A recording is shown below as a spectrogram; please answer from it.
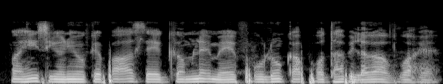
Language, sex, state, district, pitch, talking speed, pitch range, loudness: Hindi, male, Uttar Pradesh, Lucknow, 120 Hz, 190 wpm, 115-125 Hz, -15 LUFS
